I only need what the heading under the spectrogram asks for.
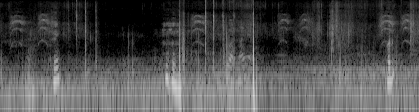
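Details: Unfed kitten, left by its mother, searching for her and given rice mixed with fish; thin, high arched meows come in small bursts about five times, mixed with a man's close, frequent coaxing speech.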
